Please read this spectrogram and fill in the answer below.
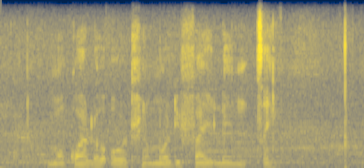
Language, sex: Tswana, male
